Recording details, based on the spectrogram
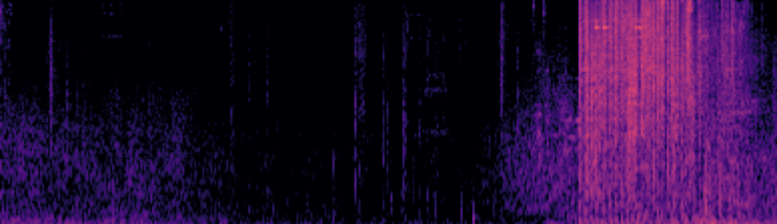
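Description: Gunfire in the Warzone video game, scattered sharp shots and then a dense burst of rapid fire swelling to a loud continuous crackle near the end, with no talking.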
